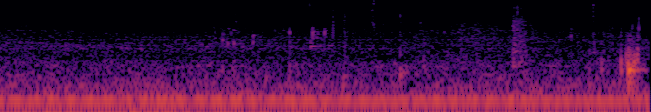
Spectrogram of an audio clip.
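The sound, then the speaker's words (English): Faint, soft mouth sounds of someone sipping and swallowing water: a few small wet clicks and a gulp near the end, over a steady low hum with no talking. “Now, a correct swallow is, I don't know if I've got any water here. I have, bear with me.”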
